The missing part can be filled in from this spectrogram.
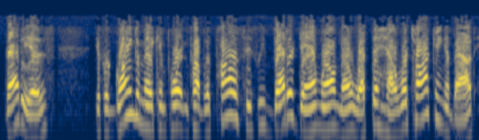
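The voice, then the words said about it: Frustrated, heated voice. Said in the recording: “as you can tell by my voice, that frustrates me”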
